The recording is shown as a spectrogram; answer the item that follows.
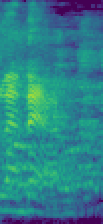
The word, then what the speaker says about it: Lambert: that's pronounced Christopher Lambert.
